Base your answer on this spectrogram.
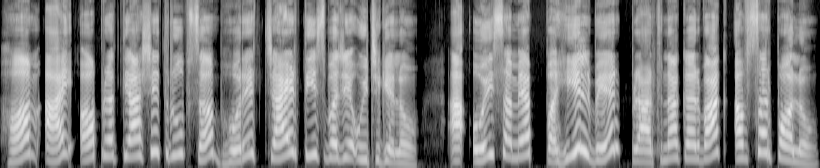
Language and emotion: Maithili, surprised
